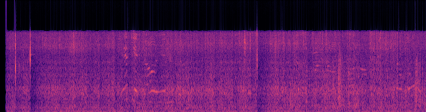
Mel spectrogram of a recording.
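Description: Steady road noise from inside a moving car: a low rumble of tyres on pavement and air rushing past.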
